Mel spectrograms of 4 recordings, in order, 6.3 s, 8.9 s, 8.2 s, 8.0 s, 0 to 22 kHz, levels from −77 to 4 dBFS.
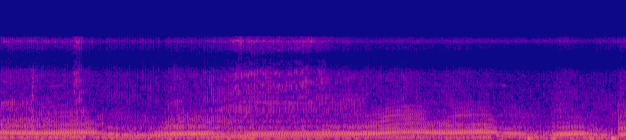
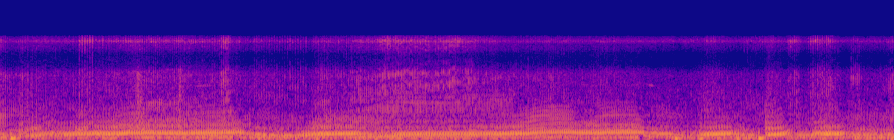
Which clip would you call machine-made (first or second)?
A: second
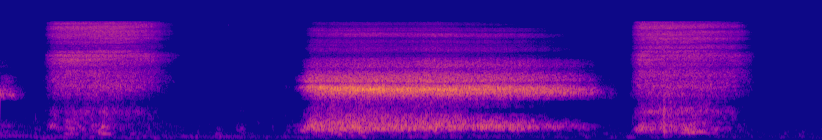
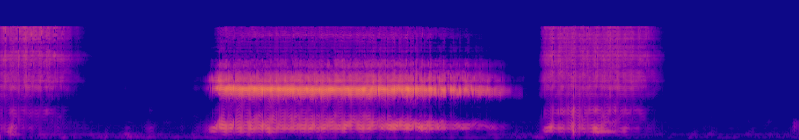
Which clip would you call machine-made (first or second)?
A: second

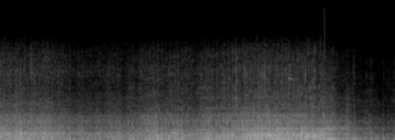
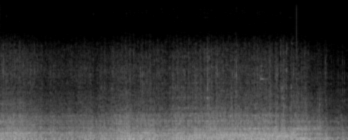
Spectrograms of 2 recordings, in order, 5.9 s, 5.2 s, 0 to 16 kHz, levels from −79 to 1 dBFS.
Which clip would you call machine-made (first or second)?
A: first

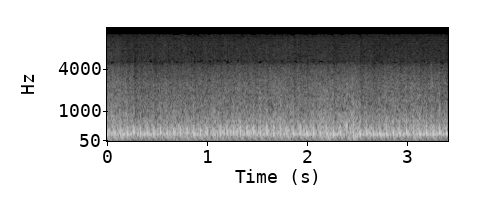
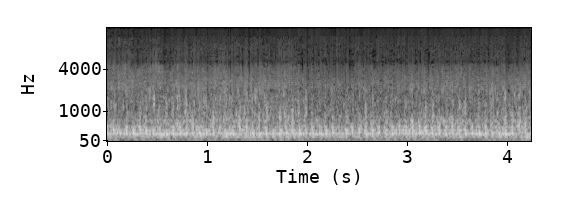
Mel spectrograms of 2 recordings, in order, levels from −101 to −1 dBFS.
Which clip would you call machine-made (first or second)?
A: second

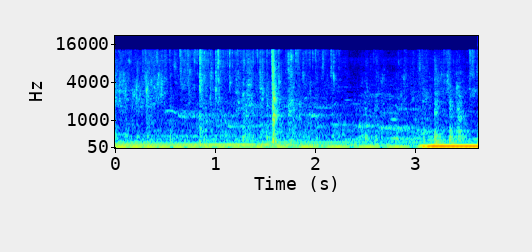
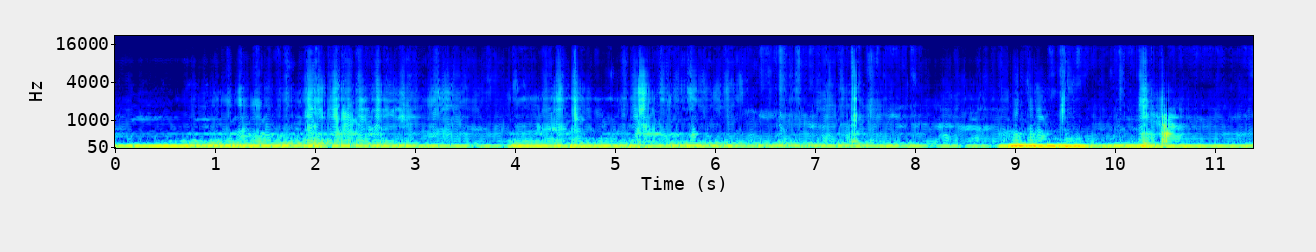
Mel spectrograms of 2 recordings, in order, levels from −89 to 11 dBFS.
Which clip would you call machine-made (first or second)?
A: second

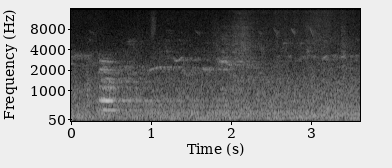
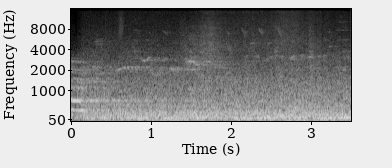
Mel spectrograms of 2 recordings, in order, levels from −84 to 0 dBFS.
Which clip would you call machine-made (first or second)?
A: second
